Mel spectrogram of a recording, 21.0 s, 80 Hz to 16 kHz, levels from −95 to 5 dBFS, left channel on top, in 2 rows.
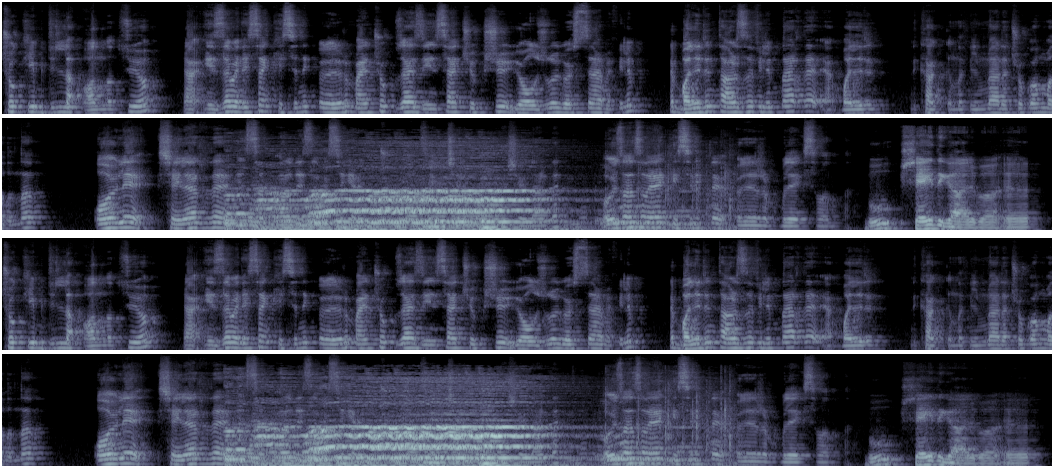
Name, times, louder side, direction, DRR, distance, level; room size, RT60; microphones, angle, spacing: voice 1, 0.0-1.5 1.8-6.3 6.7-8.8 9.2-10.8 11.4-16.1 16.5-18.8, left 1 dB, 5° left, 2.1 m, -38 dB
sound 1, 12.7-17.9, right 4 dB, 35° right, 1.7 m, -27 dB
voice 2, 14.7-15.0 19.1-20.8, left 3 dB, 75° left, 1.6 m, -34 dB
16.5 x 15.5 x 2.4 m
head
